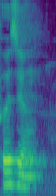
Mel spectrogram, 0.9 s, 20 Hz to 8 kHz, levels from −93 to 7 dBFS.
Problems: constant background noise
